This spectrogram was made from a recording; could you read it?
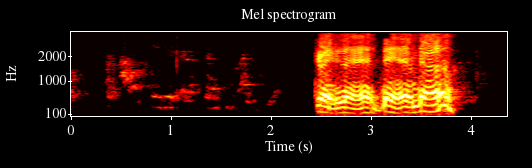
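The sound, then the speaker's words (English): A dog lets out a loud, warbling bark-howl in two long bursts with a wavering, sing-song pitch, after a couple of seconds of faint, scattered sounds. “Who's that weird ass damn dog?”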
